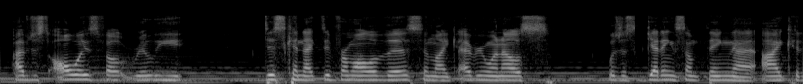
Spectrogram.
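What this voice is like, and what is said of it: Hoarse, worn-out voice. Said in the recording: “my voice is still pretty gone from church camp, so hopefully you can understand me”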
